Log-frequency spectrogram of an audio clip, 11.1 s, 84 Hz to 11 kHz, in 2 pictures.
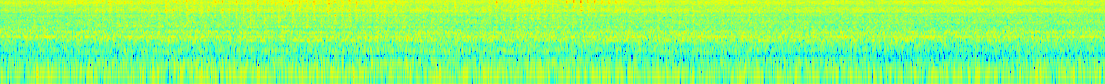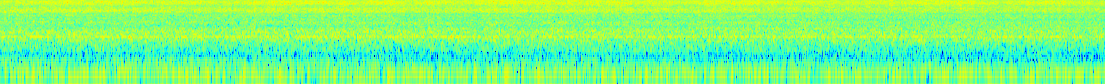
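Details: Panda PAN760SF 3.75 cu ft dryer after fan belt replacement: steady rough low grinding with fast chattering rattle and faint high hum; worn drive motor, noise gone after Panda sent a replacement motor.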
